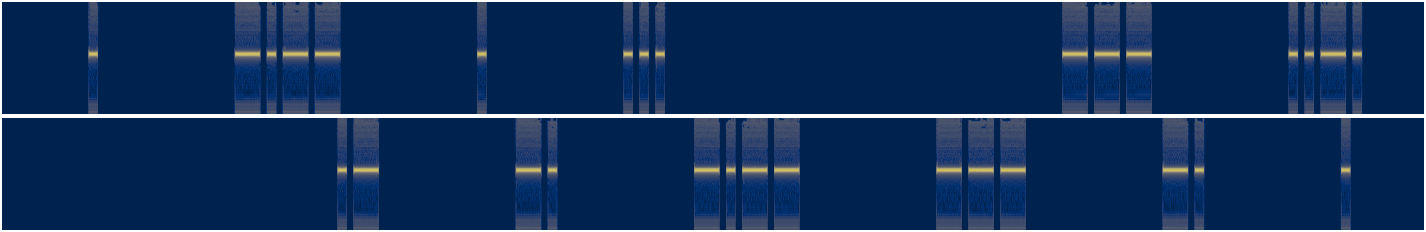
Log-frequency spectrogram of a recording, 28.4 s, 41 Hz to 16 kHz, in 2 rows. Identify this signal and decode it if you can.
Morse code, heard as a keyed tone, about 15 wpm, spaced as for 5 wpm, 1000 Hz. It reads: EYES OF ANYONE
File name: qotdfiles / 5wpm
